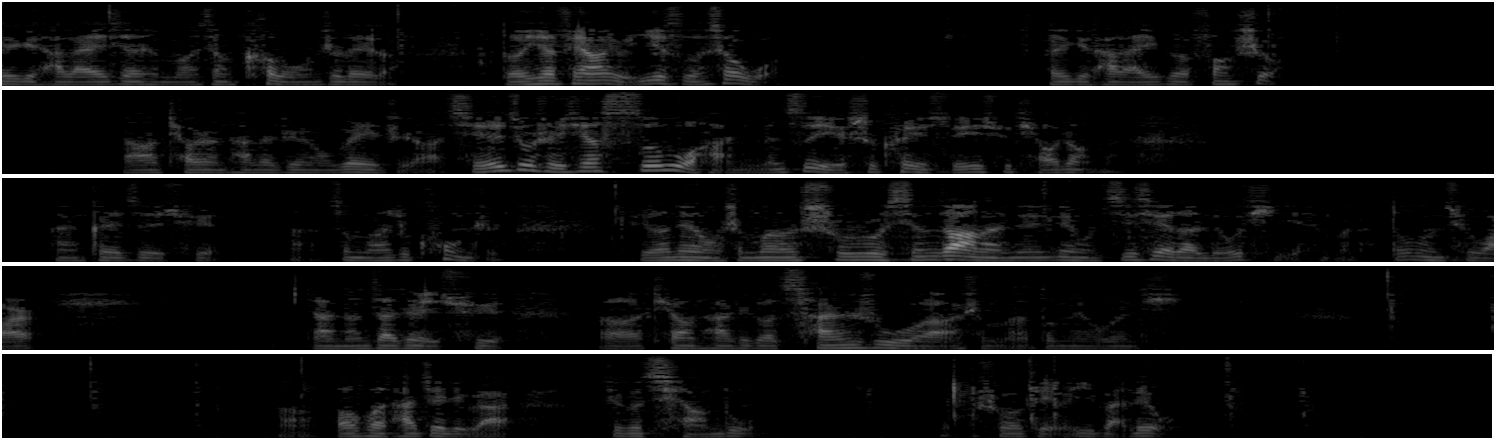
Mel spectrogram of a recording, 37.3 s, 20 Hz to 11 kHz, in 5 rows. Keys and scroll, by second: 34.6 6, 35.0 Return.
